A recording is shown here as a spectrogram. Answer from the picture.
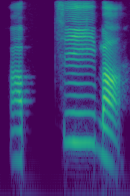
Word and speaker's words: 앞치마: Y la palabra entera suena 앞치마, 앞치마, 앞치마.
